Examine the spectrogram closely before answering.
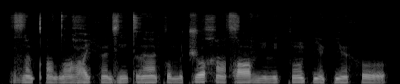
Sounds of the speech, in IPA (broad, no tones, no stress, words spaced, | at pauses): zˤĩkʷʼãdˤɑ̃ ʕihœ̃d͡zĩtlã komɵt͡ʃo χæ̃sˤɑvili kõpʲæ̃ pʲœ̃ ho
